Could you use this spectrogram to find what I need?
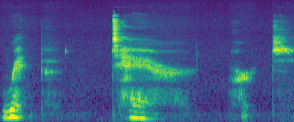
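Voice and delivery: chilling, menacing, creepy whisper. Reading a story aloud, voicing a mysterious voice heard in a passageway: cold, scary voice. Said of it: "the same cold, scary voice".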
